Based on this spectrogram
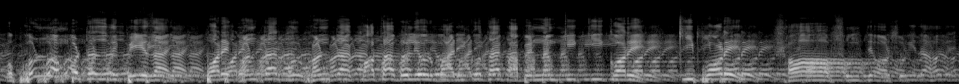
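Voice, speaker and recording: A man preaching a sermon to a big gathering, joking and quizzing the listeners. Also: high-pitched. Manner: humorous, questions the crowd. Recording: echoey hall, crowd noise.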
